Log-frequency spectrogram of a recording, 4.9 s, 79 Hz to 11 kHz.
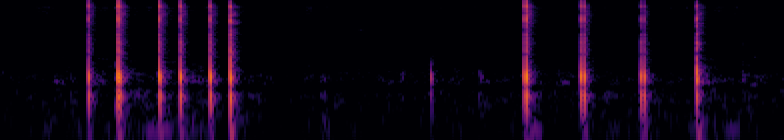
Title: Bad Bruxism 2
